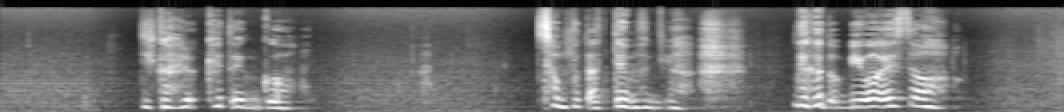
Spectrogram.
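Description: A young woman speaks tearfully in a shaky, trembling voice, close by.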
